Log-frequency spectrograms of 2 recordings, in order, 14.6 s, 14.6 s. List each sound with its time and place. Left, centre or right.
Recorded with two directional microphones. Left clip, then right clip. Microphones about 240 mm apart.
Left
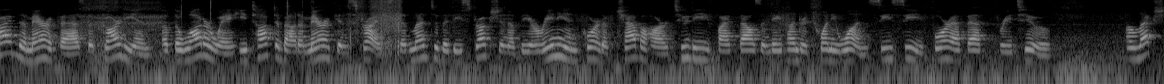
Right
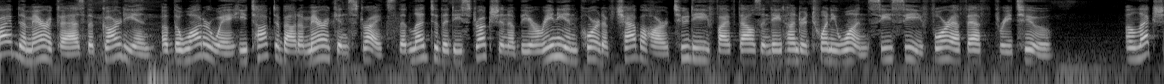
0.0 s speech: right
